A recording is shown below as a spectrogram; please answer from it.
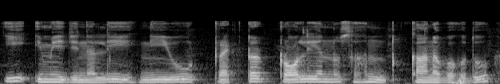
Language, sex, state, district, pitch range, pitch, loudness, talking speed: Kannada, male, Karnataka, Koppal, 105-120 Hz, 115 Hz, -18 LUFS, 85 wpm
